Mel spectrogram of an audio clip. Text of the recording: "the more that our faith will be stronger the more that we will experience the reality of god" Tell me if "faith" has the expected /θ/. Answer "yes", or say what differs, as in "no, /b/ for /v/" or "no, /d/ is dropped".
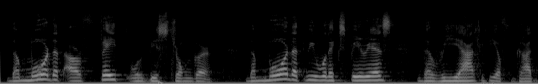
no, /t/ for /θ/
